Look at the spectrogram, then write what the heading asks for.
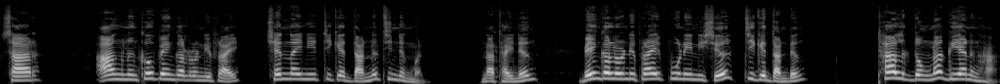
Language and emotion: Bodo, angry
